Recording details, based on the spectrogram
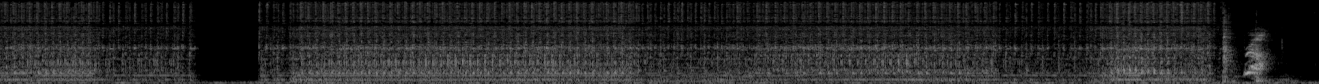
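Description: A sewing machine stitches fabric pieces of a travel bag together, running steadily and fairly loud for most of the stretch with a brief pause early on and a short back stitch near the end.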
